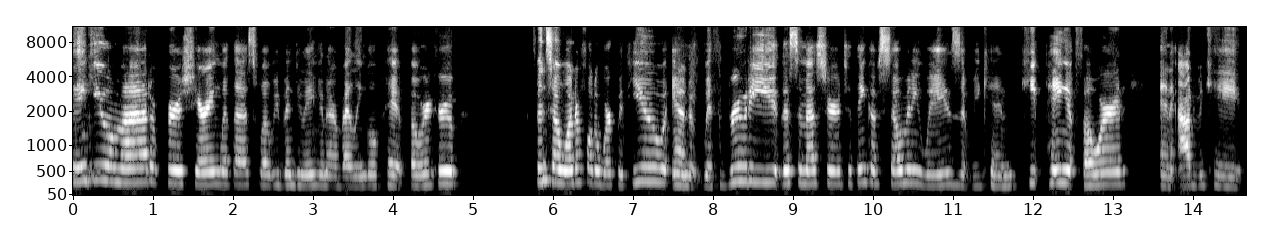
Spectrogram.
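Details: Adult woman; normal speech.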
